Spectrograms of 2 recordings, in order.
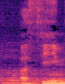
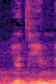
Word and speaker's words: اثیم: شجرۃ الزقوم طعام الاثیم، تو ایرانی صحابی کی زبان سے اثیم کے بجائے یتیم نکلتا تھا۔ بہت کوشش کی لیکن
